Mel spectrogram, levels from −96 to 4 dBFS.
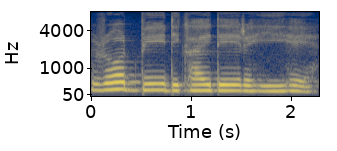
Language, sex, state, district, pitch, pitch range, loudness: Hindi, female, Arunachal Pradesh, Longding, 205 Hz, 190-225 Hz, -15 LUFS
